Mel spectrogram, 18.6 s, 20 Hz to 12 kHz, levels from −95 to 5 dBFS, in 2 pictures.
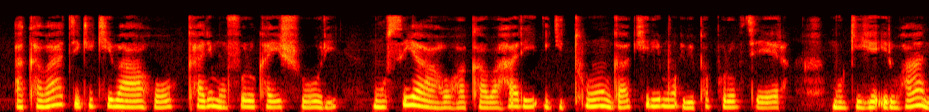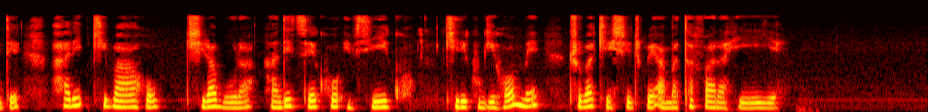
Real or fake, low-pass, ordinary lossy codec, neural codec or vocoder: real; 7.2 kHz; MP3, 48 kbps; none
